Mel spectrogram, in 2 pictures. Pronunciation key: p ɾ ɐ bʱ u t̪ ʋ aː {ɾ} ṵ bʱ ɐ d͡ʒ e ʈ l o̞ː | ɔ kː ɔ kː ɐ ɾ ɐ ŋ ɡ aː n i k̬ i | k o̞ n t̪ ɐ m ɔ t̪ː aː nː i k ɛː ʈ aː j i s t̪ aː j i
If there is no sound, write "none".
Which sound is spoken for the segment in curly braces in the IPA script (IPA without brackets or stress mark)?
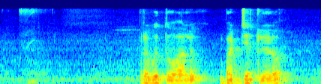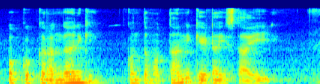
l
